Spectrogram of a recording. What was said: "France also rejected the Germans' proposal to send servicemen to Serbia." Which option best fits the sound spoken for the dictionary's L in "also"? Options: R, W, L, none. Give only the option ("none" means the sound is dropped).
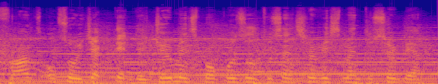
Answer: L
